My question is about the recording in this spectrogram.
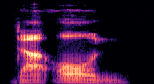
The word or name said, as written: Daon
